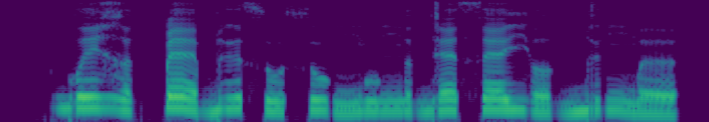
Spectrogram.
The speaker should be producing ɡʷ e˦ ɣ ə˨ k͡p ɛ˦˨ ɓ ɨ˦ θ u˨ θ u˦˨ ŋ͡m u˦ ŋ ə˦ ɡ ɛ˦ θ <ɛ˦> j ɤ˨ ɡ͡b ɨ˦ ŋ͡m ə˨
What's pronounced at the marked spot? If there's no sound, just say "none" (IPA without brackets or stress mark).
ɛ˦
